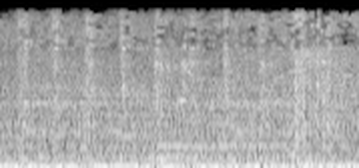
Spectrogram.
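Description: Trailer sound design: a loud, deep, steady low rumble with rapid clicks and hits layered over it.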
